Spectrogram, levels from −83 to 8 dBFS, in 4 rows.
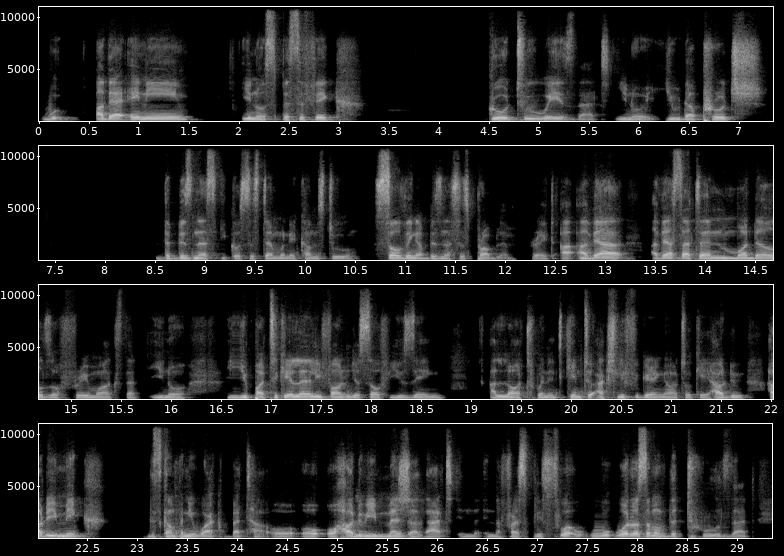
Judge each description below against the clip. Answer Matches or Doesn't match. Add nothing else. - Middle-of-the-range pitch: Doesn't match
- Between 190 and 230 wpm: Doesn't match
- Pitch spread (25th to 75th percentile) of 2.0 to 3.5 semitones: Doesn't match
